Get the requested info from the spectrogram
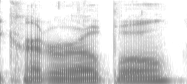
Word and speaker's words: Cardarople: I'm on Twitter, Matty Cardarople. My last name is spelled Cardarople. I'll say it again if you're writing it down. Cardarople.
